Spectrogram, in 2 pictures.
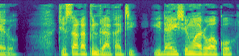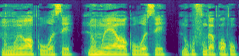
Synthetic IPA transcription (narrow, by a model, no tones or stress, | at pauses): d͡ʒe̞suakapinduraːkaːti | iɗaiʃe̞mwaɾiwako̞no̞mwo̞jowakowose̞ | no̞mwe̞jawako̞wo̞se̞ | no̞k̬ufuŋɡakwakok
